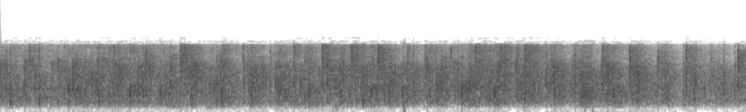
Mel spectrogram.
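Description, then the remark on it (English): Sustained audience applause honoring three people for their work on the pension system, a dense wash of many hands clapping steadily and loudly for several seconds without a break, with no voices standing out above it. “I would like to just call for all three of you to sort of stand up and applaud and thank every one of you.”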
